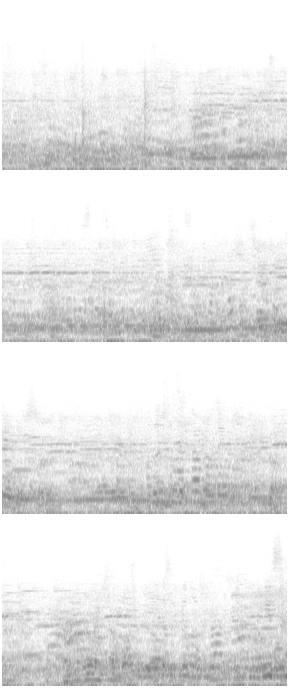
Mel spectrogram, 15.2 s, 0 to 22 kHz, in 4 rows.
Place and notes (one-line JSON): {"title": "Rijeka, Croatia, Night Of Museums - Night of Museums 2017 - Muzej Grada Rijeke", "date": "2017-01-27 19:45:00", "description": "Night Of Museums 2017", "latitude": "45.33", "longitude": "14.44", "altitude": "35", "timezone": "GMT+1"}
